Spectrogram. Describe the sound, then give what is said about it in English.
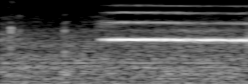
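A pet bird named Darth Birdie whistles one long, steady, high-pitched note that begins partway through and holds unbroken to the end, clear against quiet surroundings. “You hear that crap? I'm sure you do actually.”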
